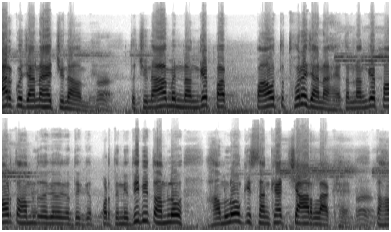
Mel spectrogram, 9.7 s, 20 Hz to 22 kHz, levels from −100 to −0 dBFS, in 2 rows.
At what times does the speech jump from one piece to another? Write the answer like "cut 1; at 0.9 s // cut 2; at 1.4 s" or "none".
none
